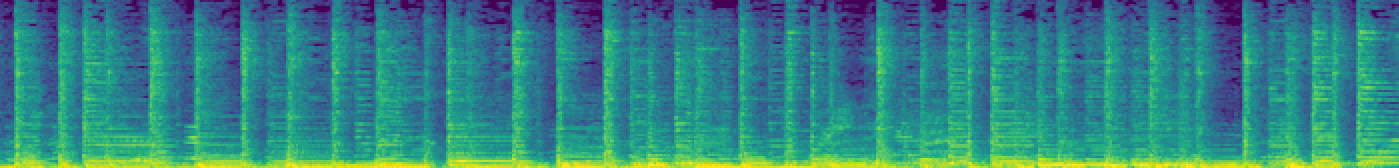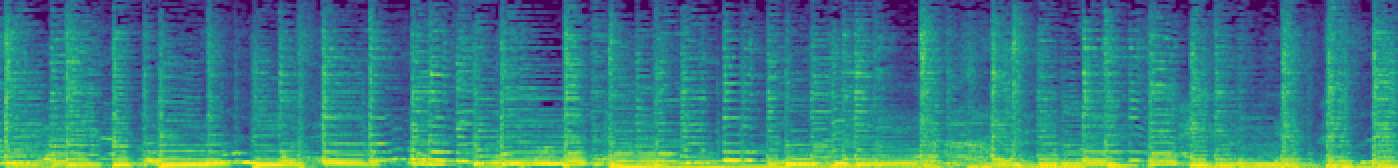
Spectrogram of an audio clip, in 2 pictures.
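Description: Acoustic guitar strummed in a steady, even rhythm: an instrumental passage with no singing.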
